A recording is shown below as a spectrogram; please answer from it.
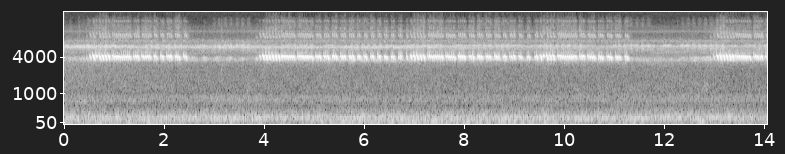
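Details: Chorus of autumn insects, several high-pitched trilling callers overlapping; rapid pulsed chirps come in bursts of a few seconds separated by short lulls while a continuous thin ringing tone persists underneath.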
